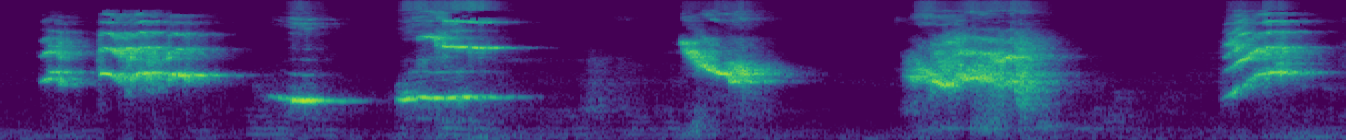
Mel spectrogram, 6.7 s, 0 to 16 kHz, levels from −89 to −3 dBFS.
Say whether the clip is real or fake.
fake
